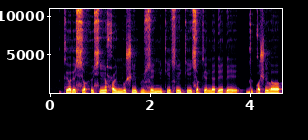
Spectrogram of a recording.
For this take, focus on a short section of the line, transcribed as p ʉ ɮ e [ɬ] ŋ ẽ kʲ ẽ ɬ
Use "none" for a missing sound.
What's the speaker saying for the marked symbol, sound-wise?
none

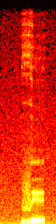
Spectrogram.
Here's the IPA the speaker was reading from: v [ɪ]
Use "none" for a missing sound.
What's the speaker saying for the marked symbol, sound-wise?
ɪ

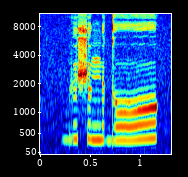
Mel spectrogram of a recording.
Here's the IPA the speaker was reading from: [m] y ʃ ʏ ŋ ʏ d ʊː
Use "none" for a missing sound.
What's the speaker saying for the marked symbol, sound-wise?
b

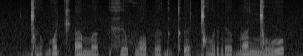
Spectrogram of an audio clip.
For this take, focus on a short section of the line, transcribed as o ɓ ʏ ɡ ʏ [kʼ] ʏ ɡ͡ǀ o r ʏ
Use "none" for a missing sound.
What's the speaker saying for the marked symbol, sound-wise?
kʼ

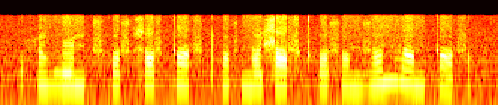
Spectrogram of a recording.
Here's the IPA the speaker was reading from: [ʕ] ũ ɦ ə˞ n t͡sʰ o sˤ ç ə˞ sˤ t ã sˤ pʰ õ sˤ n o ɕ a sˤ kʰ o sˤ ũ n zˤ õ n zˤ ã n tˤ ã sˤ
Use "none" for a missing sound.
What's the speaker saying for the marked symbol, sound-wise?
ħ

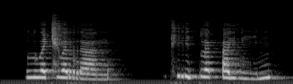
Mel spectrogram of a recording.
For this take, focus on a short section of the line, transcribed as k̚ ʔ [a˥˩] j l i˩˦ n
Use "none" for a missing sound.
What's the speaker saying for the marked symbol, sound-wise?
a˧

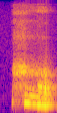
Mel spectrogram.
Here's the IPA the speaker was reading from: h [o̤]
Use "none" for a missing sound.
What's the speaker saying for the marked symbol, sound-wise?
o̤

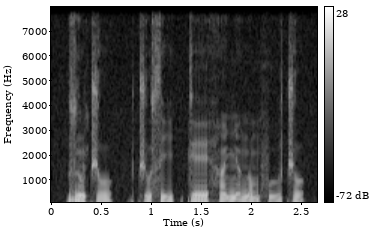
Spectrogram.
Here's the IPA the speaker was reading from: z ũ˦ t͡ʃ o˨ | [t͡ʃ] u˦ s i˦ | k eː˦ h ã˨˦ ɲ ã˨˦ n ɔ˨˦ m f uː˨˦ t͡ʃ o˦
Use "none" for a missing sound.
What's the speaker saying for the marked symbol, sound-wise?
t͡ʃ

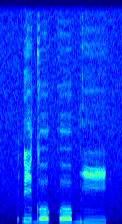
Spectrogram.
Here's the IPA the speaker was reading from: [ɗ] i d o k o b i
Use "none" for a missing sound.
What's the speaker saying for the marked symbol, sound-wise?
ɗ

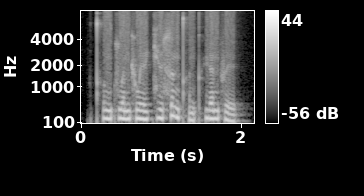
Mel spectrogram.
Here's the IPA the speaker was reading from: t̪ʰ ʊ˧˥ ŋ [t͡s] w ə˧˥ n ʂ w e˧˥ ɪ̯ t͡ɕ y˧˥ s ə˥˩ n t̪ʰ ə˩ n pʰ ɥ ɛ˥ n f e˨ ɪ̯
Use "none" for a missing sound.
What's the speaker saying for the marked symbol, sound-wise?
t͡s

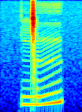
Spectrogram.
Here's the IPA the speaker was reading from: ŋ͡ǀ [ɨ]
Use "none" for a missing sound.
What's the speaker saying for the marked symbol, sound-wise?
ɨ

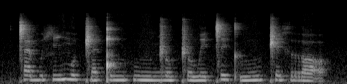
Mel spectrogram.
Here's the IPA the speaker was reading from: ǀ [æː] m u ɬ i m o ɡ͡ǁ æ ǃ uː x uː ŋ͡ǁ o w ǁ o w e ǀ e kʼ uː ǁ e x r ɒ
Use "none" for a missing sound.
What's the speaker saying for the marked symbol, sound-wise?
æ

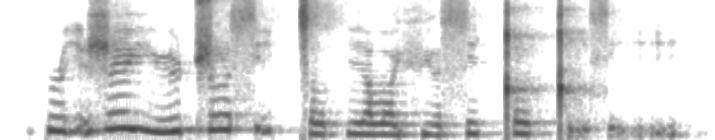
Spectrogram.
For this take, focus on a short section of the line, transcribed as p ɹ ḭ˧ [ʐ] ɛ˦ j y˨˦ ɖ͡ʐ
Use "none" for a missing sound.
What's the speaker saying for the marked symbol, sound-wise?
ʐ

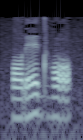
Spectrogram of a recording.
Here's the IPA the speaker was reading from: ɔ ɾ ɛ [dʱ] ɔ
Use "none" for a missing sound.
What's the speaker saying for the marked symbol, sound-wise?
dʱ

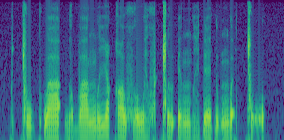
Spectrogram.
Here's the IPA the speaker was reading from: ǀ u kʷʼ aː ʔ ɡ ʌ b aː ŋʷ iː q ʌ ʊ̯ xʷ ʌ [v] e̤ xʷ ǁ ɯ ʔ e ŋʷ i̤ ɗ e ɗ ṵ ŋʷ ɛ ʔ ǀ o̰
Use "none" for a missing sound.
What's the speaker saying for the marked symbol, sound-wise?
w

